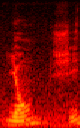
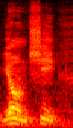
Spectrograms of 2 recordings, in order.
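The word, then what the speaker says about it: 四: Yon, shi? Yeah. So yon, shi is another homonym for death.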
